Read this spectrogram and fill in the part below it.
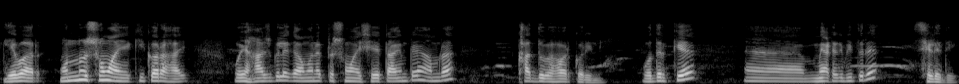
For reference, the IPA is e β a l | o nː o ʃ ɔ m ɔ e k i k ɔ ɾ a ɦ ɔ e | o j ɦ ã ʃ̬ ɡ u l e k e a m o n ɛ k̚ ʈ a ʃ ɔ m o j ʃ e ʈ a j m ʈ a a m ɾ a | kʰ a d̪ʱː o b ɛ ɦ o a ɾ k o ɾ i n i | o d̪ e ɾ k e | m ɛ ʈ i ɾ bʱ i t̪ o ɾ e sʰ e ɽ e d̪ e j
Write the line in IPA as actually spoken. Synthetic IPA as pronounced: e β a ɾ | o nː o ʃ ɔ m ɔ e k i k ɔ ɾ a ɦ ɔ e | o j ɦ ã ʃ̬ ɡ u l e k e a m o n ɛ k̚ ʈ a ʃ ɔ m ɔ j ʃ e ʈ a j m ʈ a a m ɾ a | kʰ a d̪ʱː o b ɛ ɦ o a ɾ k o ɾ i n i | o d̪ e ɾ k e | m ɛ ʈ e ɾ bʱ i t̪ o ɾ e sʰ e ɽ e d̪ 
